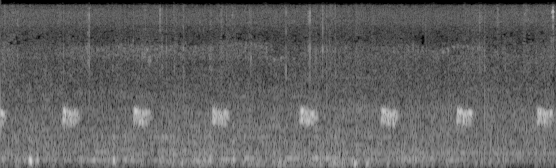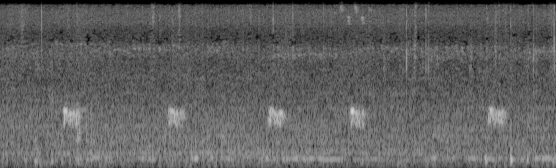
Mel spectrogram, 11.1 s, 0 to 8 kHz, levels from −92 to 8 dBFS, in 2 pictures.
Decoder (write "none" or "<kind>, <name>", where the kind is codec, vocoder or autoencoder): none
